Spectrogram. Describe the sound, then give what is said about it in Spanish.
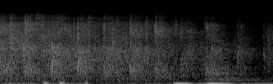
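Scattered audience applause welcoming the Minister of Communication, Marianela Paco Durán: a dense patter of many hands clapping at moderate volume, with a few low thumps mixed in and no voices over it. “Bien, vamos a recibir entonces con un aplauso a la compañera ministra de Comunicación.”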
